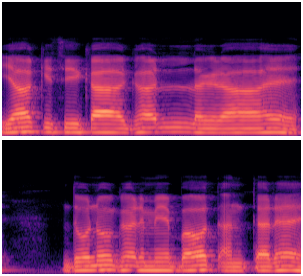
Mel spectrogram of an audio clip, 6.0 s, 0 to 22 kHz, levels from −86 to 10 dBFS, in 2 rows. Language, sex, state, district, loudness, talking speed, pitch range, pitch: Hindi, male, Bihar, West Champaran, -16 LUFS, 130 wpm, 120-130 Hz, 125 Hz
